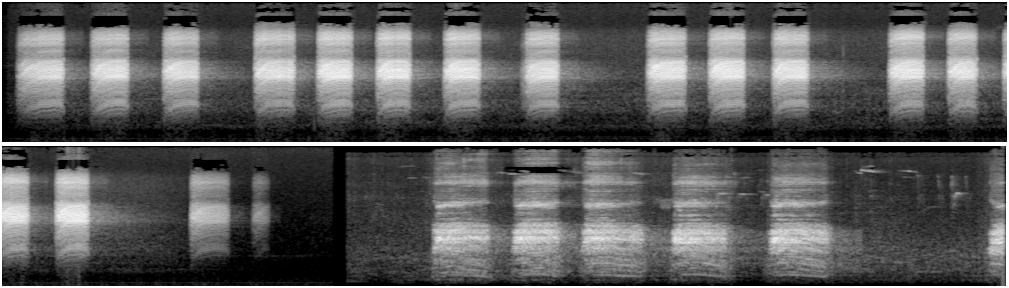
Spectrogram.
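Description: Birds calling: loud, short calls in runs of three or four at about two a second, then after a short pause a lower series of six calls.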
